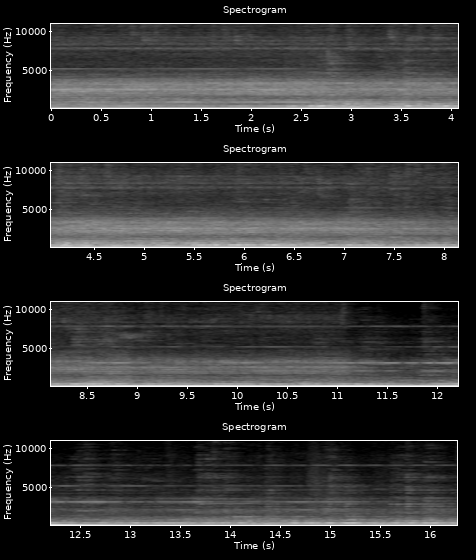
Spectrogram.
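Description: A sustained low drone tone with fainter steady tones above it. It swells louder from about eight seconds in, dips briefly, holds until about twelve seconds, then eases back. The higher tones fall away near the end.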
